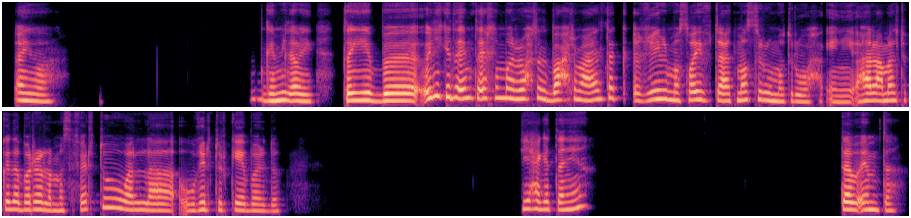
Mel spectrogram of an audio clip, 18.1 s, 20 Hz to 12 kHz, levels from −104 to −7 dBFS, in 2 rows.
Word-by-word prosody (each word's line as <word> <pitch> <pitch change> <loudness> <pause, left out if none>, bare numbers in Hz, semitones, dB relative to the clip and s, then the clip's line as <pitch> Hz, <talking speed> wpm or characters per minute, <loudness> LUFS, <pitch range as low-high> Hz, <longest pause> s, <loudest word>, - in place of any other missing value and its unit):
أيوه. 225 -4 0 2.0
جميل 245 -3 +2
أوي، 220 -2 +2 0.3
طيب 240 -2 +4 0.4
قُل 275 - +5
لي 385 - +3
كده، 330 -4 +4
إمتى 310 -2 +1
آخر 315 +1 -3
مرة 305 -2 +3
رُحت 305 - -2
البحر 265 0 +1
مع 260 - +2
عيلتك، 295 +4 -3
غير 245 +5 0
المصايف 255 -1 +1
بتاعت 230 -1 0
مصر 260 +1 -1
ومطروح 215 -3 -4
يعني، 195 -1 -8
هل 235 +3 +3
عملتوا 240 +1 0
كده 245 -1 0
برّا 235 +1 0
لمّا 210 -2 -3
سافرتوا، 260 +7 -4
والّا 220 -3 -2
وغير 215 +3 -3
تركيا 225 0 -5
برضو؟ 200 -2 -8 2.4
في 260 0 -2
حاجات 245 -2 -2
تانية؟ 255 +9 -1 2.5
طَب 240 -1 +5
إمتى؟ 230 -3 -2
240 Hz, 115 wpm, -24 LUFS, 225-265 Hz, 2.5 s, قُل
